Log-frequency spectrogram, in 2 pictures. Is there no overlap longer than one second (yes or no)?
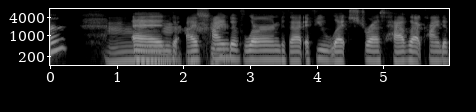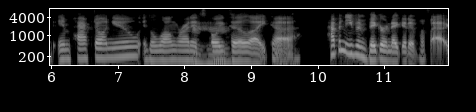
no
